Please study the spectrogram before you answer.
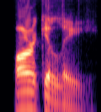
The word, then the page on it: argali: American English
